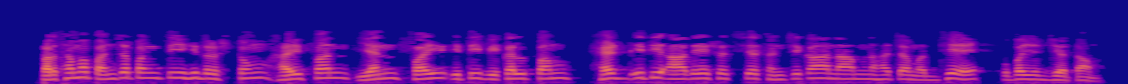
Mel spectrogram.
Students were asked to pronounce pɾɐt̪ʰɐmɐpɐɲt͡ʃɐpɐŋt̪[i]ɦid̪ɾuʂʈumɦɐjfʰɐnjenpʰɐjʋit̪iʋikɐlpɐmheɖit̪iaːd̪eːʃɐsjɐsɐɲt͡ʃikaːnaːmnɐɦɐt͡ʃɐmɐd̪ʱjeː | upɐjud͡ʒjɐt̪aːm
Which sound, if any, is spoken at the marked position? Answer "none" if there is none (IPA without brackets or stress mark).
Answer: iː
